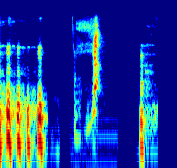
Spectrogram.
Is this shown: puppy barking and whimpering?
yes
